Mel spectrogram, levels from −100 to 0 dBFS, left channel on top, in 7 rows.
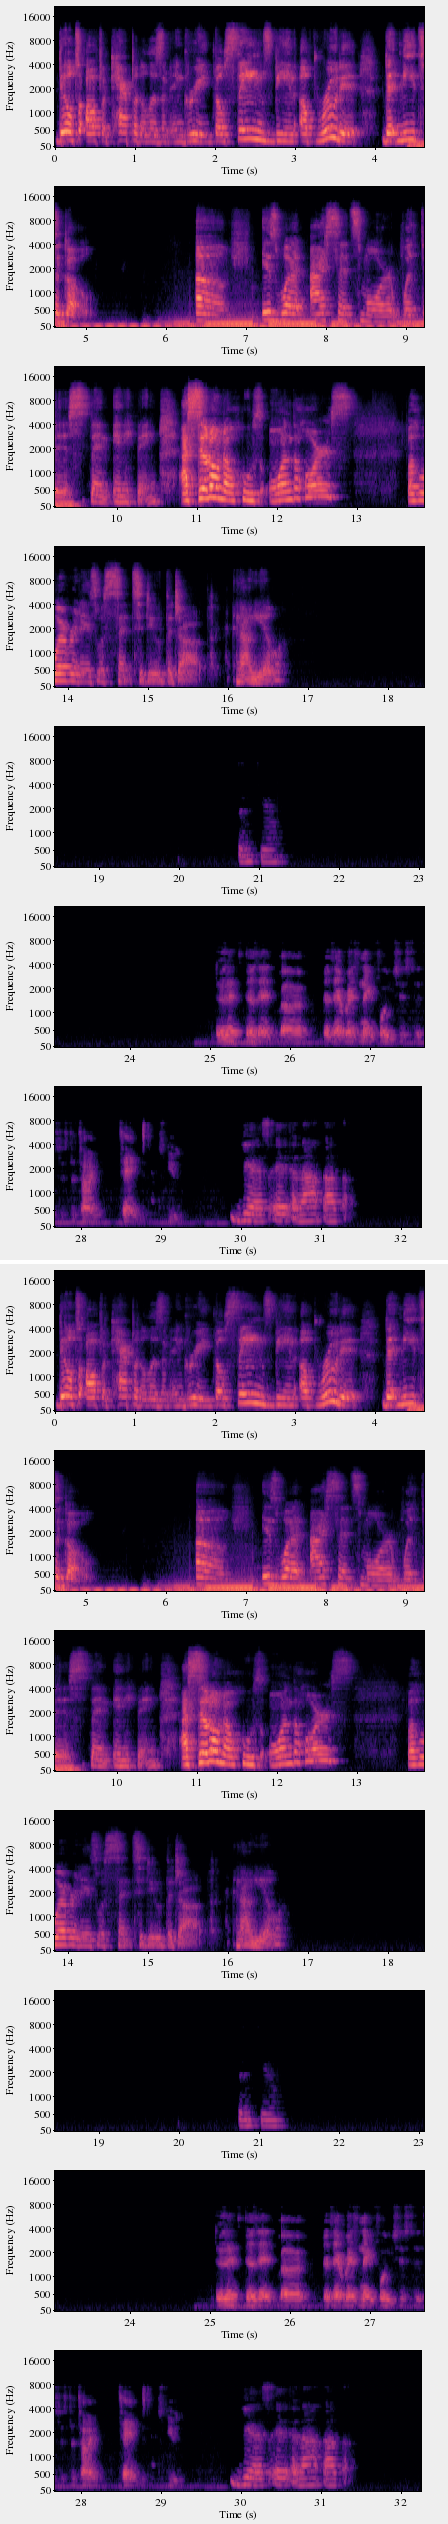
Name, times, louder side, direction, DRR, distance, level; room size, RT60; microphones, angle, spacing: voice 1, 0.0-5.0 6.4-12.8 13.6-15.6 16.1-16.6, left 3 dB, 65° left, 1.4 m, -33 dB
sound 1, 4.4-9.5, right 1 dB, 5° right, 0.9 m, -36 dB
voice 2, 20.7-21.3 29.9-31.3, left 2 dB, 25° left, 2.5 m, -45 dB
voice 3, 25.1-28.7 29.1-29.2, right 2 dB, 65° right, 6.3 m, -45 dB
11.0 x 7.3 x 2.7 m
head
